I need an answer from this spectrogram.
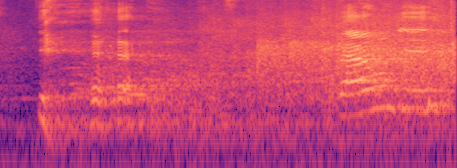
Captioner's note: laughing; audience applauding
